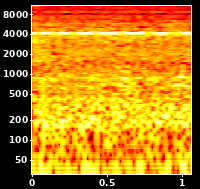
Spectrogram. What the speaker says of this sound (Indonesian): jadi ini adalah pompa-pompa mesin sebelah kiri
